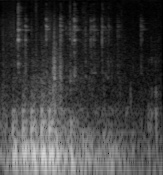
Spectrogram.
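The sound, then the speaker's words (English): A table rattles in a loud, low, juddering clatter, busiest in the first half second and then easing into a softer, uneven rumble that tapers off. “Start with a little table rattling.”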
